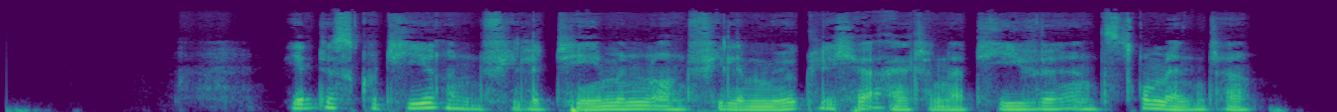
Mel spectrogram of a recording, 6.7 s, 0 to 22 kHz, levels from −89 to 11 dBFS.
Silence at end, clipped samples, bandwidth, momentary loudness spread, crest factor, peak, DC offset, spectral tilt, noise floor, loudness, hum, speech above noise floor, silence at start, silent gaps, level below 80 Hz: 0.25 s; under 0.1%; 14.5 kHz; 7 LU; 16 dB; -2 dBFS; under 0.1%; -6 dB/octave; -70 dBFS; -19 LUFS; none; 53 dB; 0.1 s; none; -36 dBFS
